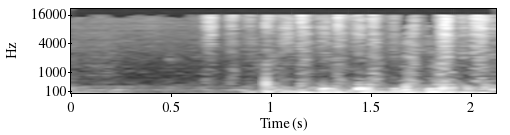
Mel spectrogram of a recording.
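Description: Filbert brush scrubbing acrylic paint onto canvas in quick, scratchy strokes, starting a little over half a second in.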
